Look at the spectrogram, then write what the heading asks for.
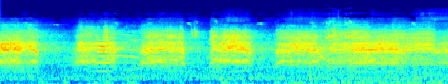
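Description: Birds squawking: a run of harsh screeches, each under a second long with short gaps between them, and a few thinner chirps mixed in.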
